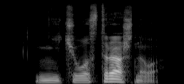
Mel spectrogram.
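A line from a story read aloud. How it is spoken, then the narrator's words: Muttered. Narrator (Russian): пробормотал Сармик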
